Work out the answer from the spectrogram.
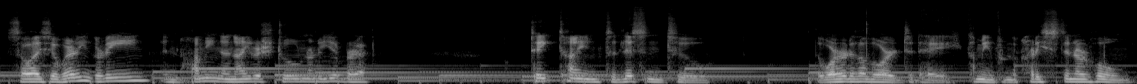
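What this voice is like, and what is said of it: Put-on funny accent. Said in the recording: “I'm affecting a funny accent right now ... it is also St. Patrick's Day”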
